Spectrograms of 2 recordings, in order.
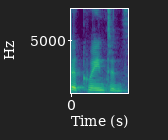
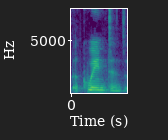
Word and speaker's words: acquaintances: me get this right usually people tend to choose B because they think it's pronounced like tense but it's not it's not like buns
